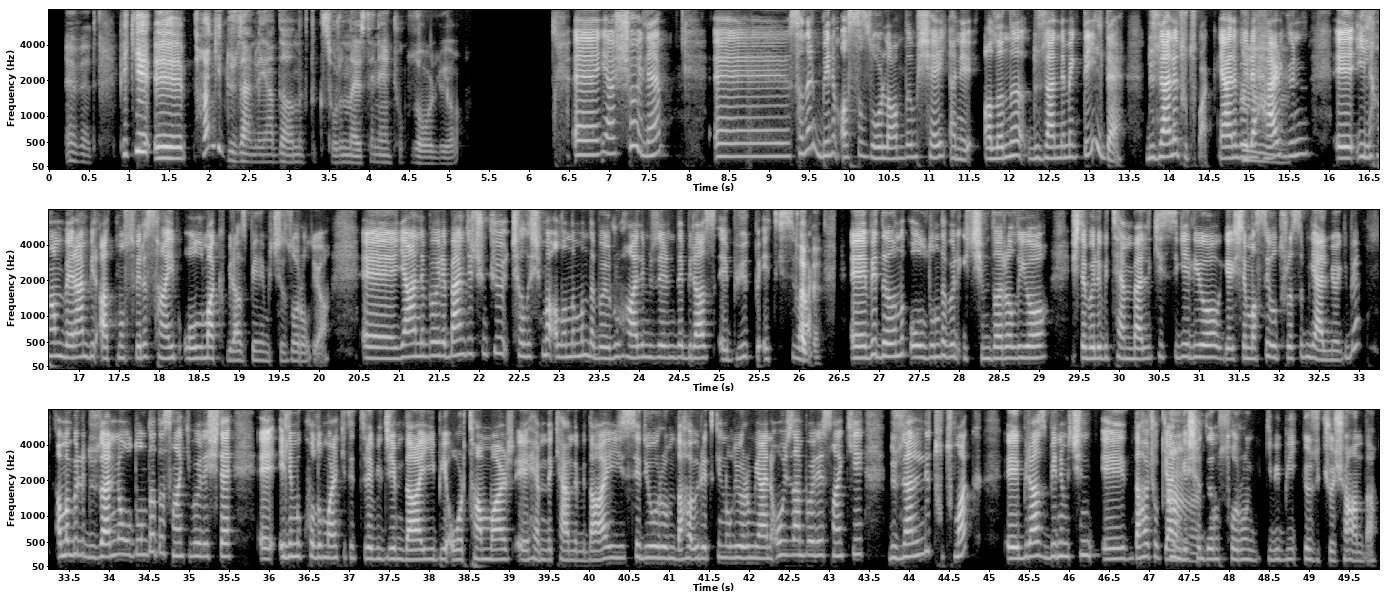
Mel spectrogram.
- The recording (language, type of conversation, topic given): Turkish, advice, Yaratıcı çalışma alanımı her gün nasıl düzenli, verimli ve ilham verici tutabilirim?
- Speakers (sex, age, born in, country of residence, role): female, 25-29, Turkey, Poland, user; female, 30-34, Turkey, Germany, advisor
- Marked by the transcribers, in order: other background noise; lip smack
